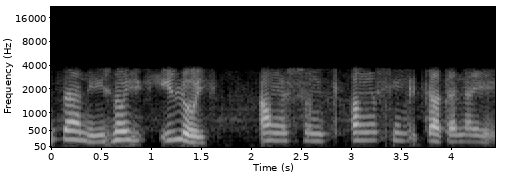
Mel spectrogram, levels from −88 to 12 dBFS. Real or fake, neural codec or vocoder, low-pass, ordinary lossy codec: fake; codec, 16 kHz in and 24 kHz out, 0.6 kbps, FireRedTTS-2 codec; 3.6 kHz; Opus, 32 kbps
